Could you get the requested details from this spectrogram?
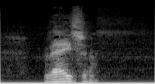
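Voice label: "wijze", Dutch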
